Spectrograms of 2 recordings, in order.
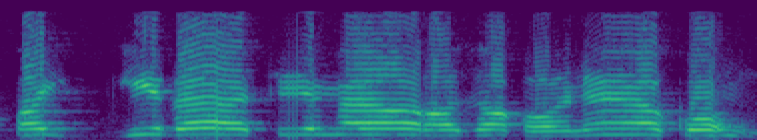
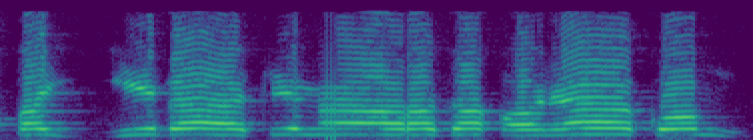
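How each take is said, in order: No difference in how they are said.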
